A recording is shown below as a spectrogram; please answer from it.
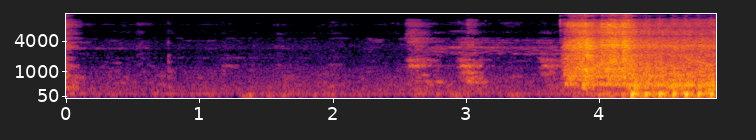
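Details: Yamaha Mio i 125 scooter that would not start: quiet clicks, then it catches and settles into a quick, even putter; it now starts and runs.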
